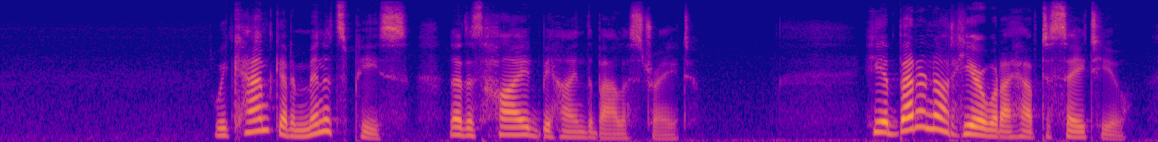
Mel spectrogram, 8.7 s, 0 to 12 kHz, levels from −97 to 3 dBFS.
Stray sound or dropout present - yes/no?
no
